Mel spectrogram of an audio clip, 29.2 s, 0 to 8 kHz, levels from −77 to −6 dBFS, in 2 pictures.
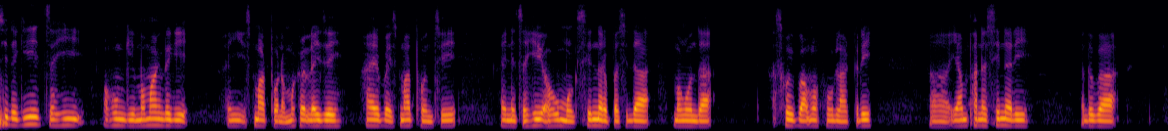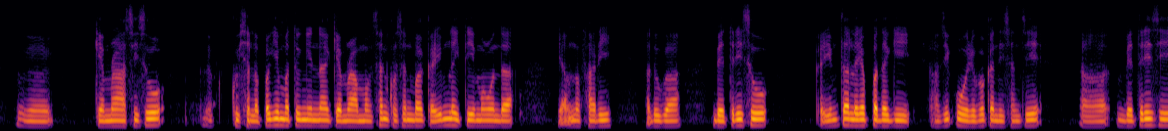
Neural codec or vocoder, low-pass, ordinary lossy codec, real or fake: none; 7.2 kHz; none; real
